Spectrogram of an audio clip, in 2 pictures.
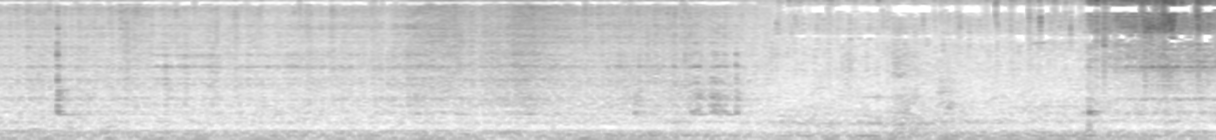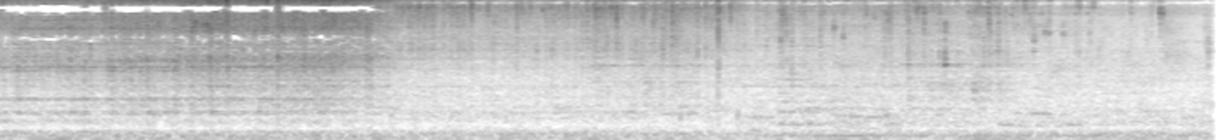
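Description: Food frying in oil in a non-stick pan, a pancake and then sausages, with a louder, hissier stretch of sizzling for about four seconds in the middle. A steady low hum runs underneath, and a few light clicks come from the utensil against the pan.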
